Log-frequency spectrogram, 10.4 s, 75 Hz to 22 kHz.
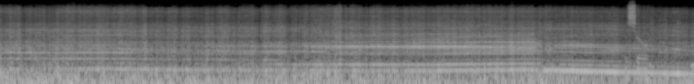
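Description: A 2006 Yamaha R6 sport motorcycle cruising on a highway, its engine a steady close drone with harmonics that shift slightly as the revs change, under constant wind rush.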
